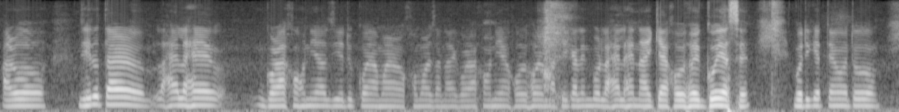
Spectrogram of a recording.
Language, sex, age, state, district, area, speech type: Assamese, male, 18-30, Assam, Golaghat, urban, spontaneous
